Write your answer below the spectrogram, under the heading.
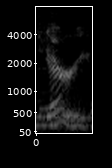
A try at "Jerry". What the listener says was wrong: Why do you keep calling Jerry Gary? Or you're saying it like with the G instead of a J. It's not Gary, it's Jerry.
